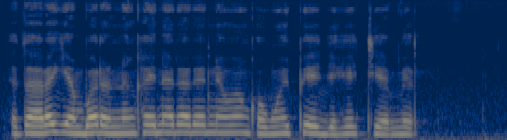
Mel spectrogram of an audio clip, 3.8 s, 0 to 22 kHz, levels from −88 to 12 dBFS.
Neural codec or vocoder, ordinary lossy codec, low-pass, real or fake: none; none; none; real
